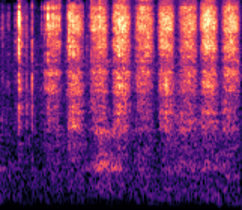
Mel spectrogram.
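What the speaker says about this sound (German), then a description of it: "Und unseren reparierten Nagel feile ich mir jetzt in Form." A repaired natural fingernail is filed into shape with quick back-and-forth rasping strokes, a steady rhythmic scratch heard close up with no talking.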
